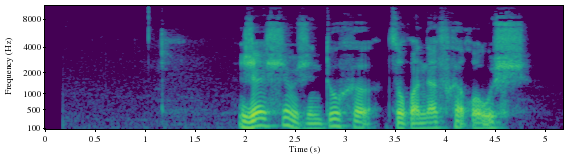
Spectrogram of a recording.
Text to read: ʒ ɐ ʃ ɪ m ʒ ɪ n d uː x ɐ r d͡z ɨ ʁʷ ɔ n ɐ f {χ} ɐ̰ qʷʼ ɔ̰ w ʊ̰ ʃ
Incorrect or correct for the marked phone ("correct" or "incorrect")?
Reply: incorrect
